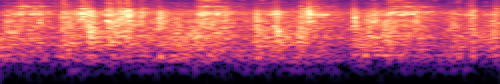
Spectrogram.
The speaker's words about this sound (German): im Hintergrund vor allem noch die Auto fahren, ab und zu kommt der Zug durch.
